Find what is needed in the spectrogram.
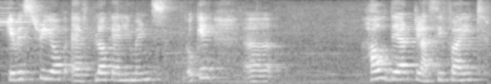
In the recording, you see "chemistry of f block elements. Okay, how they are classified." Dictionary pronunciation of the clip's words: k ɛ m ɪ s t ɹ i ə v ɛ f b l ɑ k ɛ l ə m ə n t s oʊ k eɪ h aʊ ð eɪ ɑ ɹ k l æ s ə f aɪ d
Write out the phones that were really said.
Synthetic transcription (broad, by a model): k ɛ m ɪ s t ɹ i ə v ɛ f b l ɑ k ɛ l ə m ə n t s oʊ k eɪ h aʊ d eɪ ɑ ɹ k l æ s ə f aɪ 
